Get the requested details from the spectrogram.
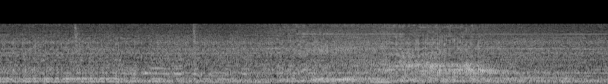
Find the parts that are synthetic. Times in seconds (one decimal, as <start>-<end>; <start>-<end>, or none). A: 0.0-1.5; 2.7-3.3; 3.9-4.8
